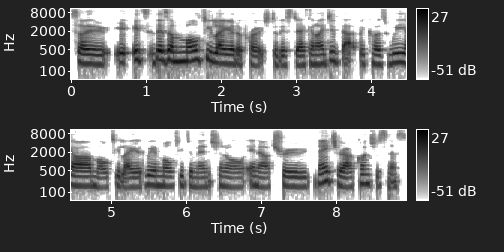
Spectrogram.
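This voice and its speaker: Against a quiet background, a woman with an Australian accent speaks at a moderate pace with hardly any pauses, her tone dark and mellow and her pitch fairly low. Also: ordinary pitch variation. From rural Australia. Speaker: spiritual author. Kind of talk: podcast interview.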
